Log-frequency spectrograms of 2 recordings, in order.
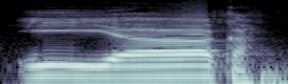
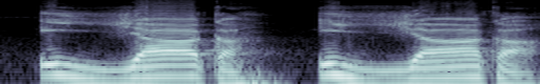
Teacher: اس قاعدہ کی مثالوں میں سب سے پہلے سورہ فاتحہ کی 4 آیت کو لیتے ہیں، جس میں 2 دفعہ یا مشددہ ہے، جس کو نبر کے قاعدہ سے زور دے کر پڑھنا ہوتا ہے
